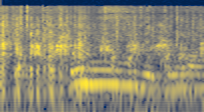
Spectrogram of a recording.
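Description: Ducks in a village pen quack and call faintly for a moment, with one drawn-out nasal call standing out over a quiet rural background.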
